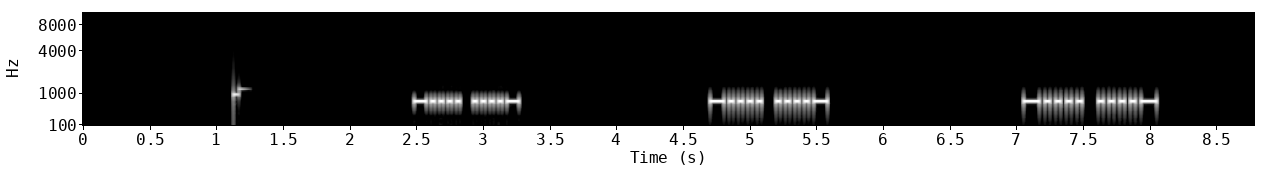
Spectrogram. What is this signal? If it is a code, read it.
Morse code, heard as a keyed tone, about 36 wpm, 700 Hz. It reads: 64 64 64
